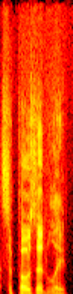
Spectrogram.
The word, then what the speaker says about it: supposedly: people mispronounce supposedly ah there's no B in there supposedly correct no there you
